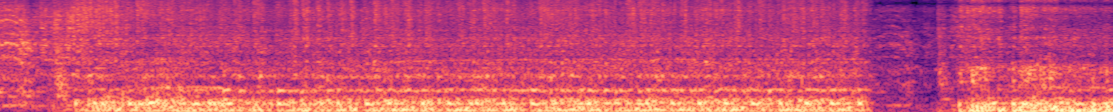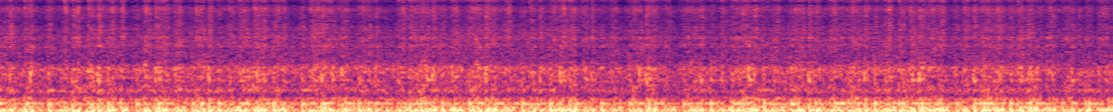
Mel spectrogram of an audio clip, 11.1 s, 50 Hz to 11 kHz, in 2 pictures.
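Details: Newly built Dart-block turbo race engine for an S10, restarted after turning timing up a little: loud, lumpy, fires, drops out briefly, catches again and settles into a choppy but steady idle.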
